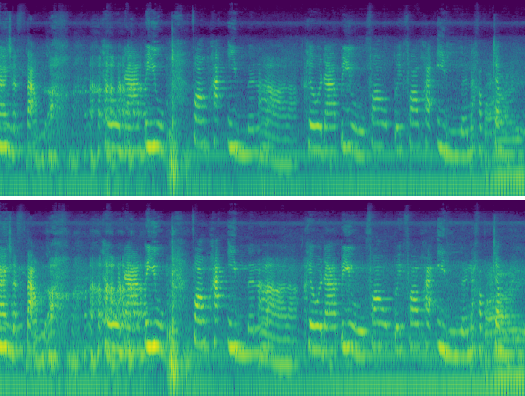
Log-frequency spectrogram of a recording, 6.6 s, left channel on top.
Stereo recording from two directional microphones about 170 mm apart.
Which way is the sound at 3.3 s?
10° right (ahead or behind).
